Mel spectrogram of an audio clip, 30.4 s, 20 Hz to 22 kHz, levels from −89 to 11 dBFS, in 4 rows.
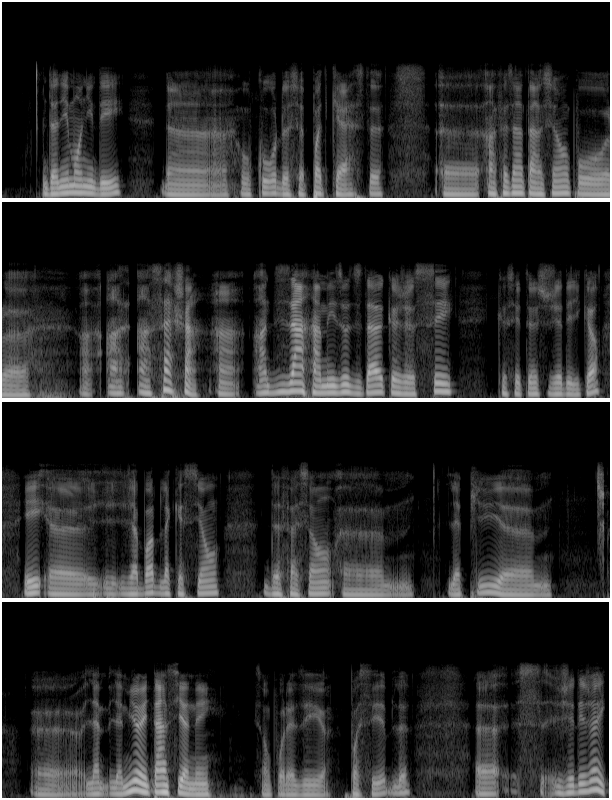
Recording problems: high frequencies cut off; noticeable; nothing above 5.5 kHz

